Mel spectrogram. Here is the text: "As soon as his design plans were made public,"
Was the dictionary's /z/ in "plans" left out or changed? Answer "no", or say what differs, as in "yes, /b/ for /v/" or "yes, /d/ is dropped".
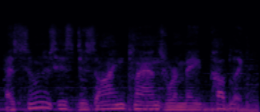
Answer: no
